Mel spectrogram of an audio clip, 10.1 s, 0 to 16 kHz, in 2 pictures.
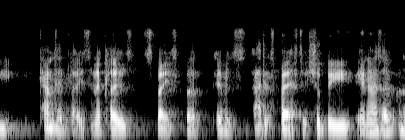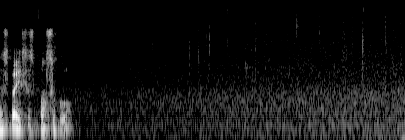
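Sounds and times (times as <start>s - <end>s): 
speech: 0.0s - 6.1s
steady rain falling on a chilly November day: 5.0s - 10.1s.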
